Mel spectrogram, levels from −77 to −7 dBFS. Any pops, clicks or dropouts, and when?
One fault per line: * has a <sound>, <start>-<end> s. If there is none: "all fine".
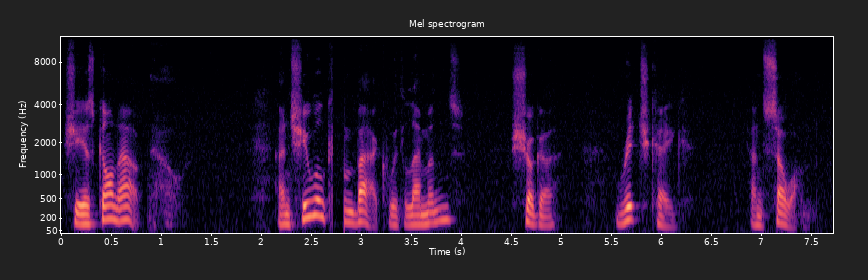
* has a dropout, 2.7-2.8 s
